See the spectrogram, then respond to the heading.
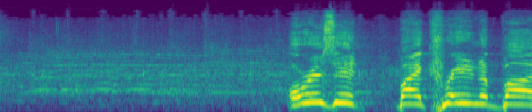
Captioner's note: crowd cheering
